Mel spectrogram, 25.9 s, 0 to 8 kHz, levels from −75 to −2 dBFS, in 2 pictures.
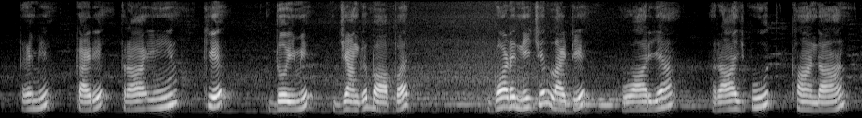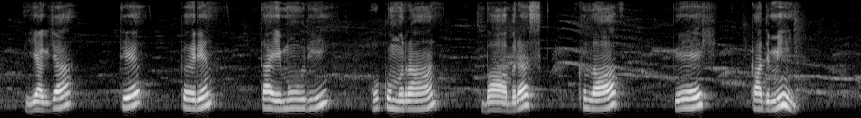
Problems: constant background noise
